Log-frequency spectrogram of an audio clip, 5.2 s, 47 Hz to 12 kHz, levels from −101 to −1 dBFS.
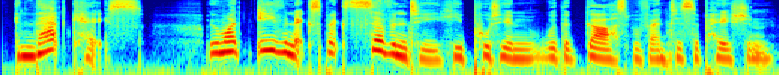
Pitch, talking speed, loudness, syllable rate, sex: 190 Hz, 185 wpm, -19 LUFS, 5.4 syllables/s, female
